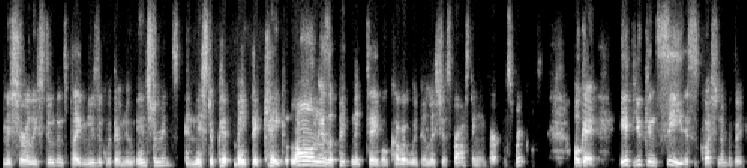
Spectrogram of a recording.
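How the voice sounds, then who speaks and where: Husky, animated American male storyteller. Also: medium pitch, brisk, no echo, highs cut off. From United States. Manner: expressive, engaging listeners with asides. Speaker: children's author reading his book aloud. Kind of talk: animated storytelling to children, with questions.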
